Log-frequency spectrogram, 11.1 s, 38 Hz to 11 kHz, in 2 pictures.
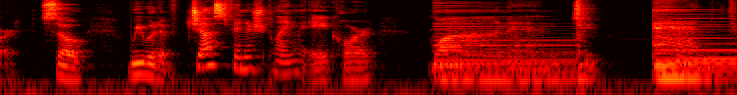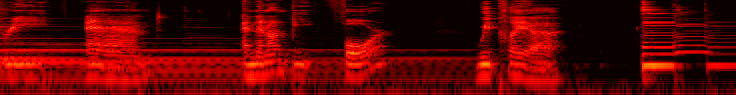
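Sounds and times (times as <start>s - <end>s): person's voice: 0.0s - 8.5s, 9.1s - 9.8s
acoustic guitar chord strummed: 3.2s - 9.2s, 10.3s - 11.0s.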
